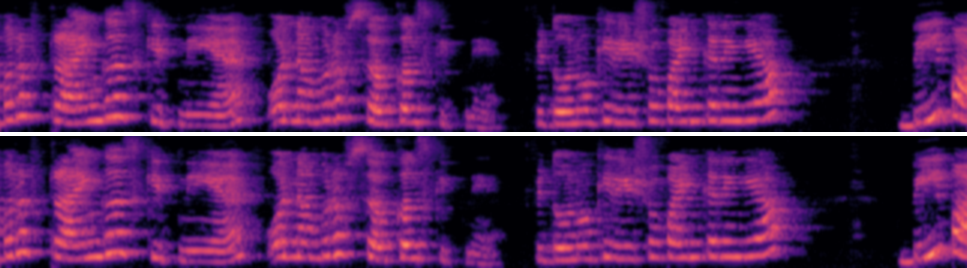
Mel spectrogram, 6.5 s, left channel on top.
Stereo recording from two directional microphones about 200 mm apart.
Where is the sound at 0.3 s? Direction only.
20° right (ahead or behind).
